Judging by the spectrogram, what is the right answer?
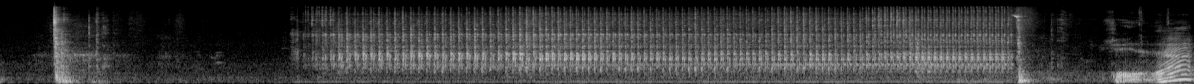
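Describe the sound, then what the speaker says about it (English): A serger stitches the inside edges of fabric pieces in one steady whir lasting several seconds, loud and close, with clicks before it starts and after it stops. "So right now we're only serging the inside of each of the component parts"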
